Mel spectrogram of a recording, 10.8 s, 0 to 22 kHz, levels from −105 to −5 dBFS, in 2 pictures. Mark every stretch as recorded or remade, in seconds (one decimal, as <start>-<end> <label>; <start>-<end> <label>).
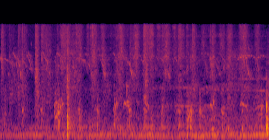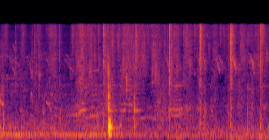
0.0-7.2 recorded; 7.2-8.1 remade; 8.1-10.8 recorded

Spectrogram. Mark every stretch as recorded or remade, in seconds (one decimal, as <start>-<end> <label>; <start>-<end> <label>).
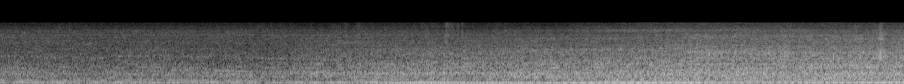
0.0-9.0 remade

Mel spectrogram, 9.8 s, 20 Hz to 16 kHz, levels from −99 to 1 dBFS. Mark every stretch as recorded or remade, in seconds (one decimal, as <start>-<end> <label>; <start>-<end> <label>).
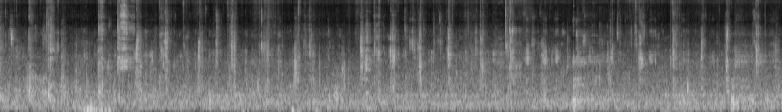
0.0-9.8 recorded

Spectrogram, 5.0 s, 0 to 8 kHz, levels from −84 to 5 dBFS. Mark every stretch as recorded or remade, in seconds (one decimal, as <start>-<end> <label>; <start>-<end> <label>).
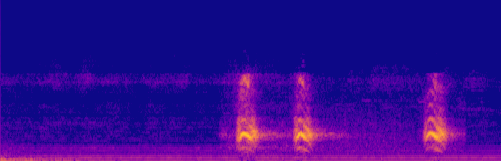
0.0-3.0 remade; 3.0-5.0 recorded

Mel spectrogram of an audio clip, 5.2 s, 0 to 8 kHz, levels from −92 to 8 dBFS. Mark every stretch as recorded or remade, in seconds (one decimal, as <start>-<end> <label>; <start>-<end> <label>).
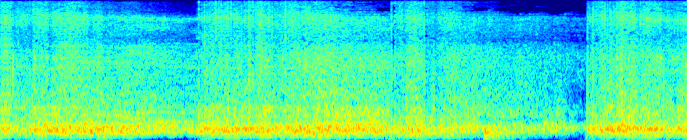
0.0-2.2 remade; 2.2-4.8 recorded; 4.8-5.2 remade

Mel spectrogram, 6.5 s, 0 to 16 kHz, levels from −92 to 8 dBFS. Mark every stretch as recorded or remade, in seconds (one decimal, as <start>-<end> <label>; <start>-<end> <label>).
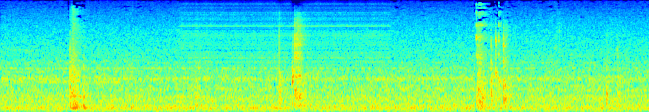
0.0-1.8 recorded; 1.8-3.9 remade; 3.9-6.5 recorded

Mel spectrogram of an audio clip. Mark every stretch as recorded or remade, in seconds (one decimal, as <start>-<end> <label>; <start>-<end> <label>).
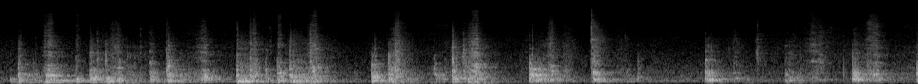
0.0-0.8 recorded; 0.8-1.3 remade; 1.3-2.2 recorded; 2.2-3.0 remade; 3.0-3.7 recorded; 3.7-4.4 remade; 4.4-5.9 recorded; 5.9-9.2 remade

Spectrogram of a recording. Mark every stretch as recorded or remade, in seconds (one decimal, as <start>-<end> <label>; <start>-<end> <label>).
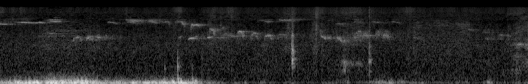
0.0-5.3 recorded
